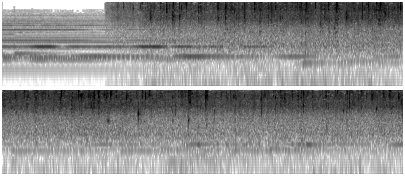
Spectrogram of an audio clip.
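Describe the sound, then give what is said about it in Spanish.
After a short musical tone fades, steady rain falls on a hard surface, a dense hiss of patter with scattered sharper drops continuing evenly to the end. “Pues sí, llovió.”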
